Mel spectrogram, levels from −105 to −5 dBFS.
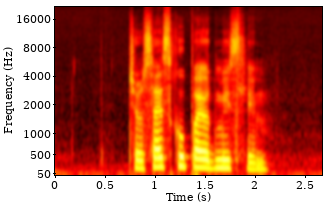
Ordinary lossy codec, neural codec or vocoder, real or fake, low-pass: none; codec, 44.1 kHz, 7.8 kbps, Pupu-Codec; fake; none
